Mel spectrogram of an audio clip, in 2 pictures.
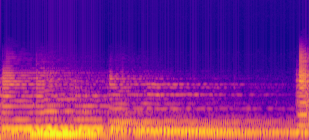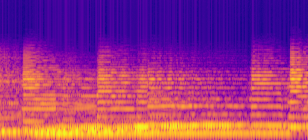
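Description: Instrumental rock music: an electric guitar run through effects rings out held chords, with a new chord struck every second or so and a brighter one about halfway through.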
